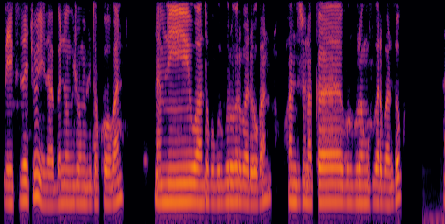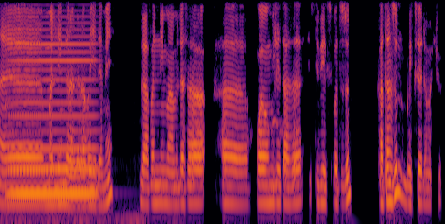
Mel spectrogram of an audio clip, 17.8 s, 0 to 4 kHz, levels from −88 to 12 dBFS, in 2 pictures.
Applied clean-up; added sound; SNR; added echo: none; Bowed string instrument; -2 dB; none.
